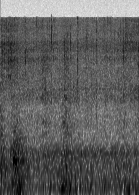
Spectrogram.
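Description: Brioche French toast frying in a little oil in a pan: a faint, steady sizzle with small scattered crackles.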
